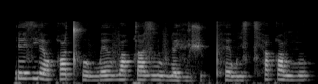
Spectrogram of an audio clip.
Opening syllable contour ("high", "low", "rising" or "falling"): high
